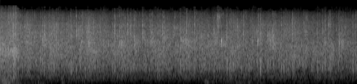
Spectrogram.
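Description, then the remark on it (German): An audience at a church applauds with steady, dense clapping that fills the whole stretch evenly, a bright crackling wash of many hands with no voices standing out, applause for all the church locations that invest in young people. “Das ist ein Applaus für alle Location, die in Jugend investieren und dafür Danke.”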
